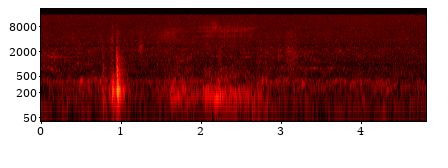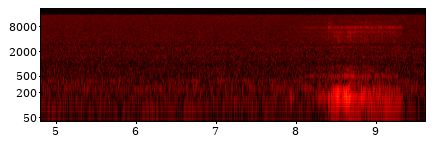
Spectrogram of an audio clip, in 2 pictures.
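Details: Two soft, low rasping snores about seven seconds apart in a quiet room; gentle snoring during sleep.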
